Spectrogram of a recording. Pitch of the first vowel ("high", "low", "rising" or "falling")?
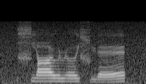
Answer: high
